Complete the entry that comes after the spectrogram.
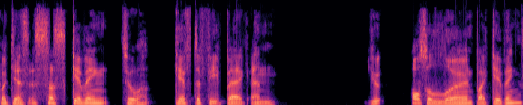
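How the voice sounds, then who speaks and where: A man speaks with a Danish accent at a fairly high pitch. His pace is fairly slow and his intonation fairly even. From Denmark. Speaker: flag football official. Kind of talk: podcast interview. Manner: hesitant, frequent uh fillers.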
